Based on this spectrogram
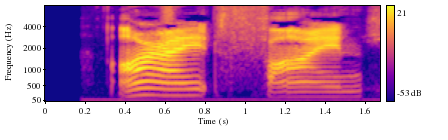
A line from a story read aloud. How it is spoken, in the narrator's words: he grumbles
